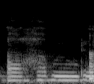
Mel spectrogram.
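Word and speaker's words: الحمد لله: Saya mau tanya yang tadi tentang pengucapan alhamdulillah itu, Pak Joko. Jadi, yang benar itu gimana? Alhamdulillah.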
